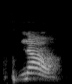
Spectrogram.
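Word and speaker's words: ń: I'm not saying me. There's no I in front of it. It's just N, and it goes, you're pronouncing it inwards. So wherever you are, I want you to say it to yourself.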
